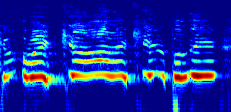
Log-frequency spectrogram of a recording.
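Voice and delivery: play-acted, very high blubbering sobs. Retelling a twelve-year-old's reaction to a show's big death: imitating ugly crying. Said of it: "ugly crying".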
